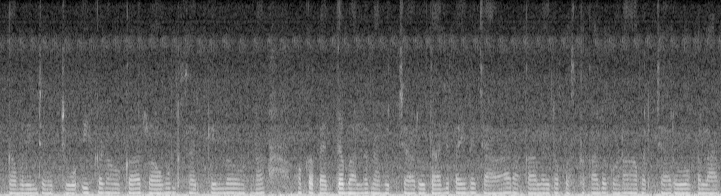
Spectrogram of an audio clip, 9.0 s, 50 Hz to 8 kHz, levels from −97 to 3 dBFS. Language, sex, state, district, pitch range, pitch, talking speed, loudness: Telugu, female, Andhra Pradesh, Chittoor, 90-95 Hz, 90 Hz, 160 wpm, -17 LUFS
